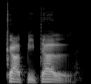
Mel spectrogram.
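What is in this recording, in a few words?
"capital", Spanish, male; mekanta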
